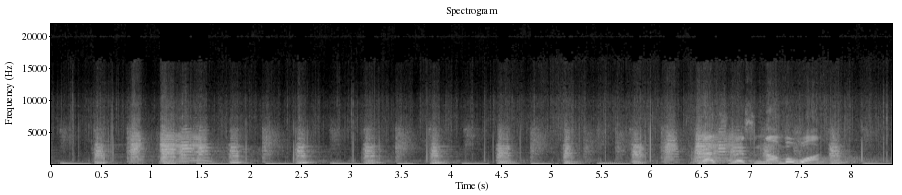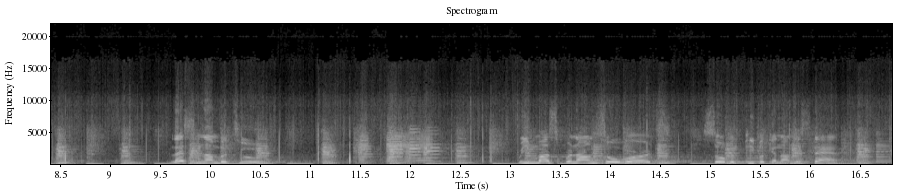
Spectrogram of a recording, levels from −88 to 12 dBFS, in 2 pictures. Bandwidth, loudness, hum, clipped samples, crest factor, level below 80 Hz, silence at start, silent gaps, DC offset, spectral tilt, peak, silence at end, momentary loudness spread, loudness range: 17 kHz; -22 LUFS; none; under 0.1%; 22 dB; -40 dBFS; 0 s; none; under 0.1%; -4 dB/octave; -2 dBFS; 0 s; 13 LU; 7 LU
